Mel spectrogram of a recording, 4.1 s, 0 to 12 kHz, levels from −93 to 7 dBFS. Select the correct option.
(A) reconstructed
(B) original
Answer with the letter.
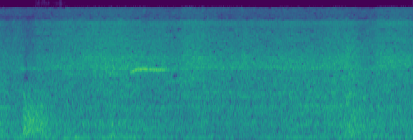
B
